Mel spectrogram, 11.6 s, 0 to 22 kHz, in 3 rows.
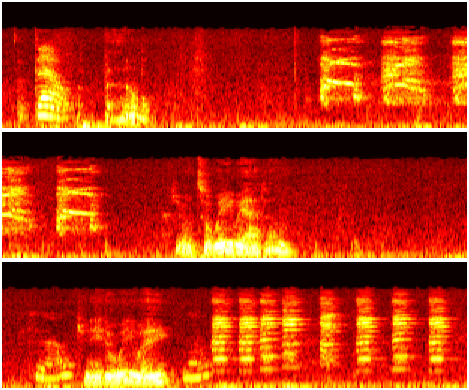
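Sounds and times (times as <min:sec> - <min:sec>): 
speech: 0:00.3 - 0:01.3, 0:05.5 - 0:06.4, 0:08.0 - 0:09.6
electronic hen clucking from a toy sound button: 0:02.6 - 0:04.8, 0:09.5 - 0:11.6.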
